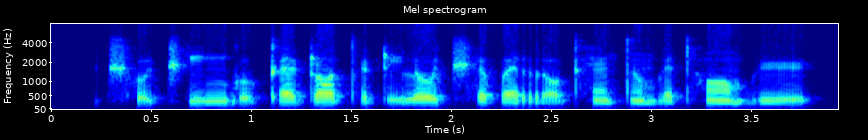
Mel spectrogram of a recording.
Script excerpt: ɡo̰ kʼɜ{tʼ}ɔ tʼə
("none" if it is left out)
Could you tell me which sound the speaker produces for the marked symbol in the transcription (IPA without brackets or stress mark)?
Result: ʈ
